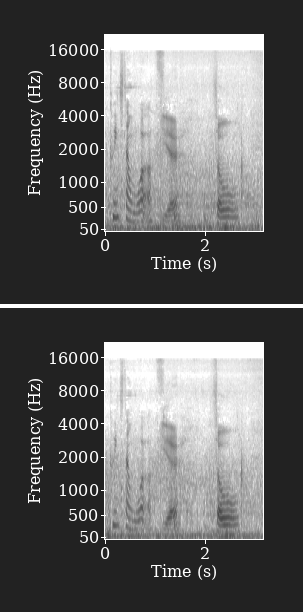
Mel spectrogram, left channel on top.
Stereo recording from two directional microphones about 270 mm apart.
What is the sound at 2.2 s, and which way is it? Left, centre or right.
Speech, right.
